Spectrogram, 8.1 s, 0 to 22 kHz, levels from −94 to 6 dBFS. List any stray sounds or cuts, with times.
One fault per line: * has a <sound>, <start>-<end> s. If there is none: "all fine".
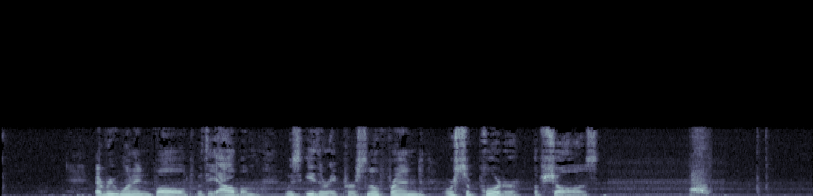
* has a bark, 6.9-7.1 s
